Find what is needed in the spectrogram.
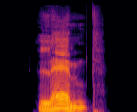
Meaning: inflection of lähmen: 1. second-person plural present 2. third-person singular present 3. plural imperative
- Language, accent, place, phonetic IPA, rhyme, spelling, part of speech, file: German, Germany, Berlin, [lɛːmt], -ɛːmt, lähmt, verb, De-lähmt.ogg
